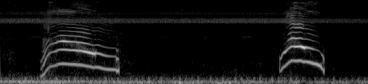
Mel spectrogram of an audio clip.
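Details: A kitten meows for its mom, two clear harmonic cries, the first longer and slowly falling, the second a shorter arched call, with low background rumble and a steady high-pitched tone throughout.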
